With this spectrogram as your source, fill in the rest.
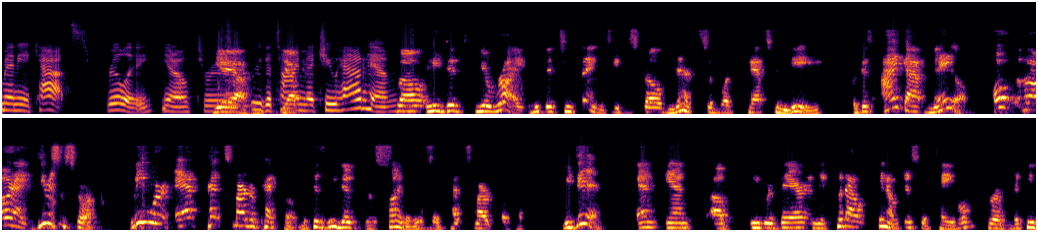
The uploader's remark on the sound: Unfortunately, some slightly dodgy audio quality. Despite the audio glitch.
